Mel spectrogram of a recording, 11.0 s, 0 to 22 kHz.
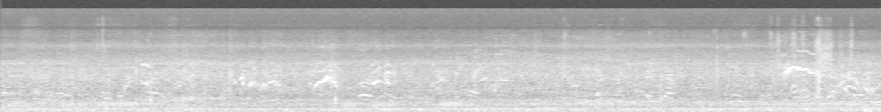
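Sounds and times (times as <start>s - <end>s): distant children's voices: 0.0s - 8.3s, 9.1s - 11.0s.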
